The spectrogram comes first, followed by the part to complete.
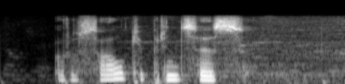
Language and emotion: Russian, neutral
